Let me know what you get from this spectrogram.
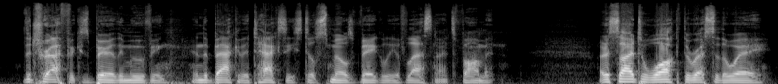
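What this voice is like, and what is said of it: Hard-boiled noir narrator voice. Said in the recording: “I will read them to you in my noir voice.”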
